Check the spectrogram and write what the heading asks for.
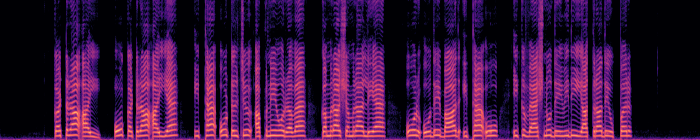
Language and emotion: Dogri, neutral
